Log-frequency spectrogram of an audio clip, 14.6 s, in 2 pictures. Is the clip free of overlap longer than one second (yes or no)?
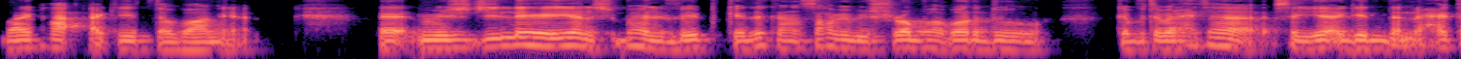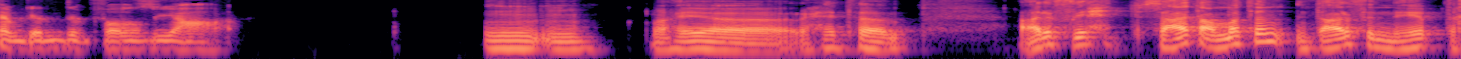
yes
